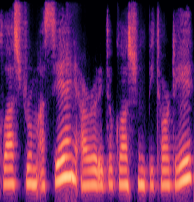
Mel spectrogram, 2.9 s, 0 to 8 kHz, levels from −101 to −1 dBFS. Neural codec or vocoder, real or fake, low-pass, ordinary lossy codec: codec, 16 kHz, 0.5 kbps, X-Codec, WavLM features, trained on Multilingual LibriSpeech; fake; none; none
